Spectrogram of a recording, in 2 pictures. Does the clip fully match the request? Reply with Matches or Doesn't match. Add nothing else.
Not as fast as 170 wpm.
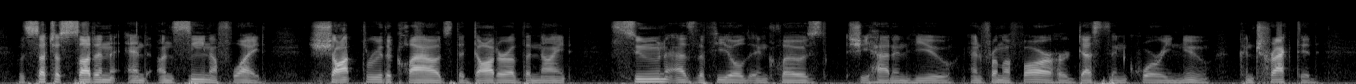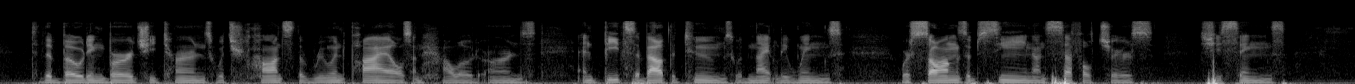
Matches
